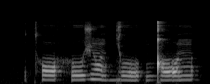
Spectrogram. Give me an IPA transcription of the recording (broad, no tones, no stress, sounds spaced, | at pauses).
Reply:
tʰ ɔ h o ʒ ɔ̃ d ɟ o | ŋ͡ǃ ɔ n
